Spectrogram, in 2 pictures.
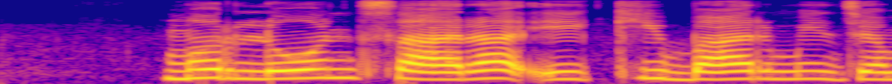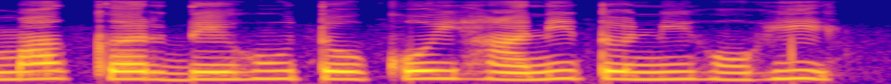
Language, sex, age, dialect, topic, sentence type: Chhattisgarhi, female, 18-24, Northern/Bhandar, banking, question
